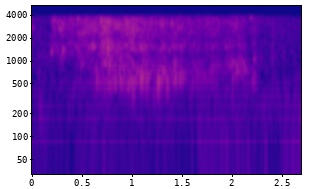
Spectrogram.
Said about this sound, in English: I pour libation to the east, and I say, Ashe. Ashe. I pour libation to the west, and I say, Ashe. Ashe.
